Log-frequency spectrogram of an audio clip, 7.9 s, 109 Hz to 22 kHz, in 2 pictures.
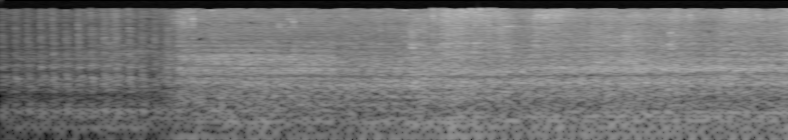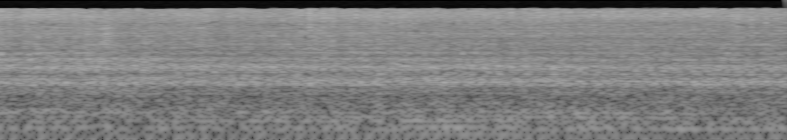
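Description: Powertrac Euro 50 tractor's three-cylinder diesel engine working hard under load, hauling a loaded trolley up a rubble slope. It comes up loudly about a second in and then holds steady.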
